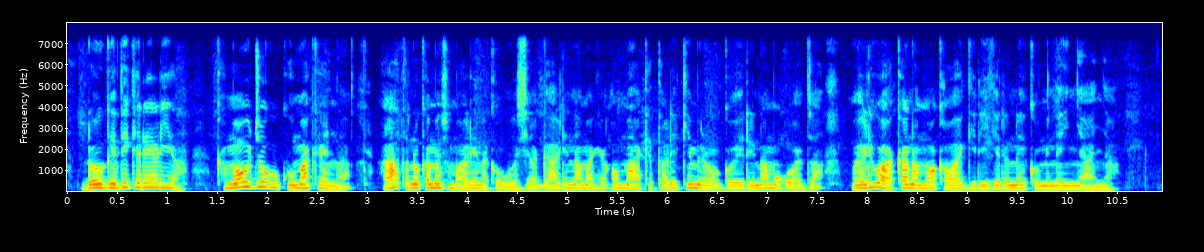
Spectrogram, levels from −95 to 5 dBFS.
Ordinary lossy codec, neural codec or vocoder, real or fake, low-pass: none; none; real; 7.2 kHz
